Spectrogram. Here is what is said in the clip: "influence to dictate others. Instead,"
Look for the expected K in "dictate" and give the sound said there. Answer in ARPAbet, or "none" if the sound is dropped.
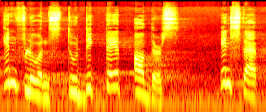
K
